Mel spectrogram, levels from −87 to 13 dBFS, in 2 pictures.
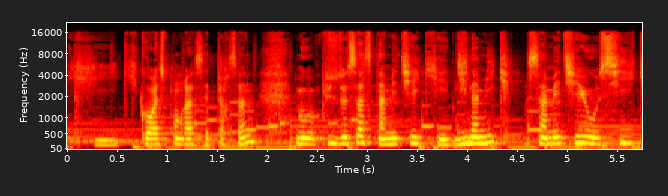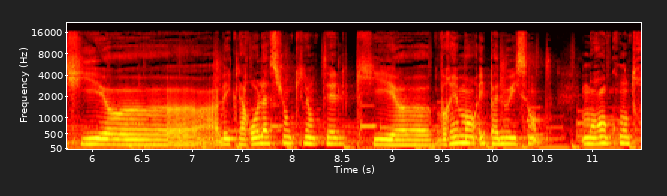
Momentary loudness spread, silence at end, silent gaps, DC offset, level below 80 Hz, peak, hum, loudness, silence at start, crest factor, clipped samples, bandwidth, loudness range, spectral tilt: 8 LU; 0 s; none; under 0.1%; -36 dBFS; -2 dBFS; none; -16 LUFS; 0 s; 14 dB; under 0.1%; 16.5 kHz; 2 LU; -5 dB/octave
